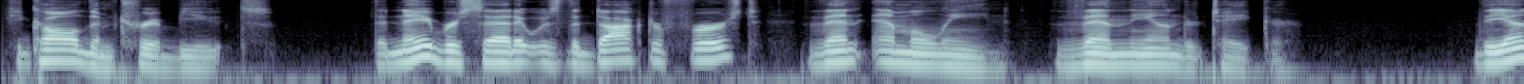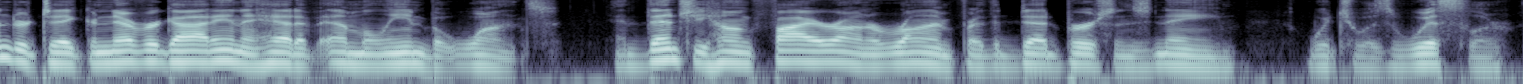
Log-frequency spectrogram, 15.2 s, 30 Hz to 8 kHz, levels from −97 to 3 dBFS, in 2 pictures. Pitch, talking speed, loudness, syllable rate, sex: 115 Hz, 170 wpm, -18 LUFS, 5.1 syllables/s, male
